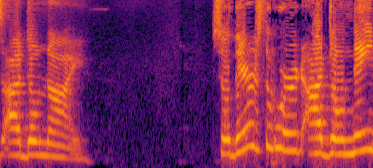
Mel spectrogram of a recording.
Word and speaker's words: Adonai: haven't said so far the yudhi vauvey i've told you is the four-letter name of god but traditionally we pronounce it as adonai so there's the word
